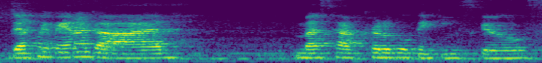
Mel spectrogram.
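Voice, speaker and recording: A woman in her thirties co-hosting a casual podcast chat, animated and playful, often saying "y'all" and "amen". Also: lowish voice, brisk, noisy background. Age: 30s. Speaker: podcast co-host. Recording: echoey room, mic at a distance.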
